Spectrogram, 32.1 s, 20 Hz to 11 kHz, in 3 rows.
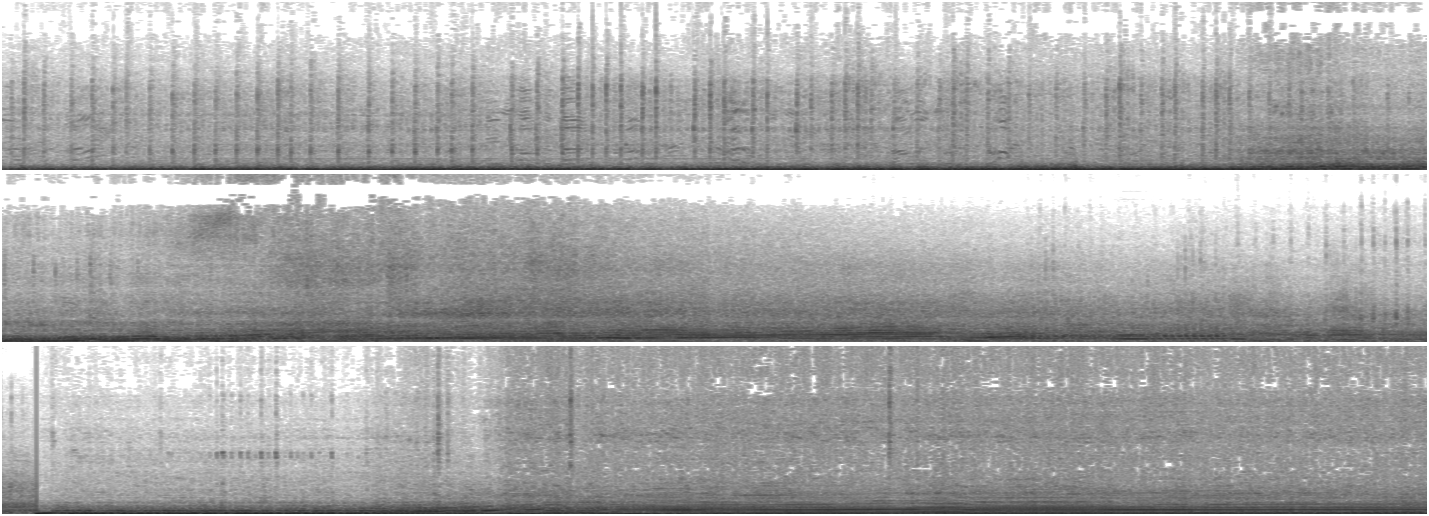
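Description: Drag-strip launch: a Lincoln Town Car's V8 and the Jeep beside it idle at the line, then accelerate hard away down the track, the revs climbing and dropping back at each gearshift. About two-thirds of the way through, the sound jumps to inside the Town Car's cabin, a loud low rumble and then the engine climbing through the gears again.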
